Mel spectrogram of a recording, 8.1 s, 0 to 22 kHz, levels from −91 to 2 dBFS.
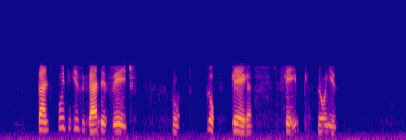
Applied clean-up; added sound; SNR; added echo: neural diffusion model UNIVERSE++.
